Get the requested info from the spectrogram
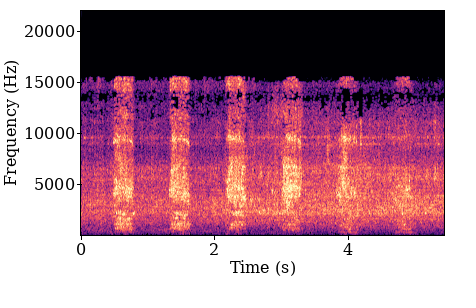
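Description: Boring bar of a hydraulic boring machine cutting a large bore in a heavy metal frame. The cutter gives a scraping burst a little more than once a second, very regular, over a steady hiss of cutting and machine noise.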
